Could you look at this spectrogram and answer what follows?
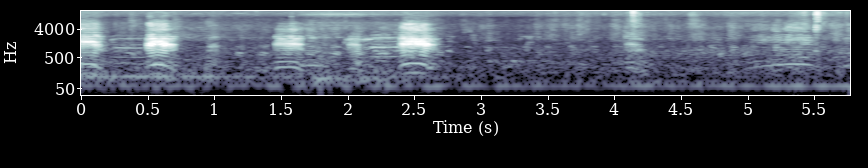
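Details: Backyard African geese, two males and a female, let out three loud nasal honks in the first three seconds, then fainter calls fade against a steady low hum.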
